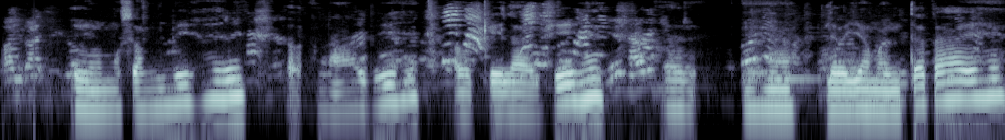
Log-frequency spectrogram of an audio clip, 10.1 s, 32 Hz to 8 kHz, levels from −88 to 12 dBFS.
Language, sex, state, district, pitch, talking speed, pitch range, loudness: Chhattisgarhi, male, Chhattisgarh, Rajnandgaon, 140 Hz, 115 wpm, 115-175 Hz, -16 LUFS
